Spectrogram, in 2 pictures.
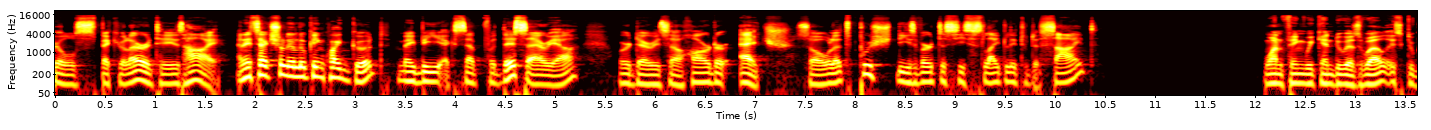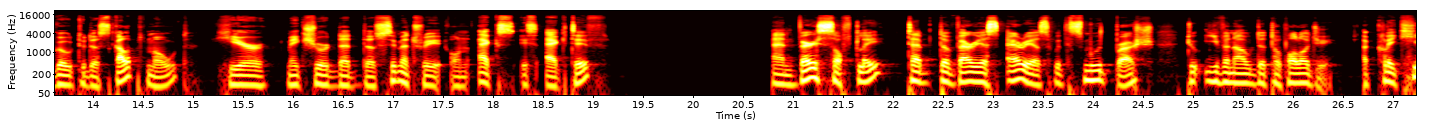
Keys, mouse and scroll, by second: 6.0 Tab, 9.7 typing, 10.8 typing, 12.6 ctrl+Tab, 14.1 ctrl+a, 14.3 ctrl+t, 16.4-18.9 middle drag, 26.1 f, 26.2 ctrl+z.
